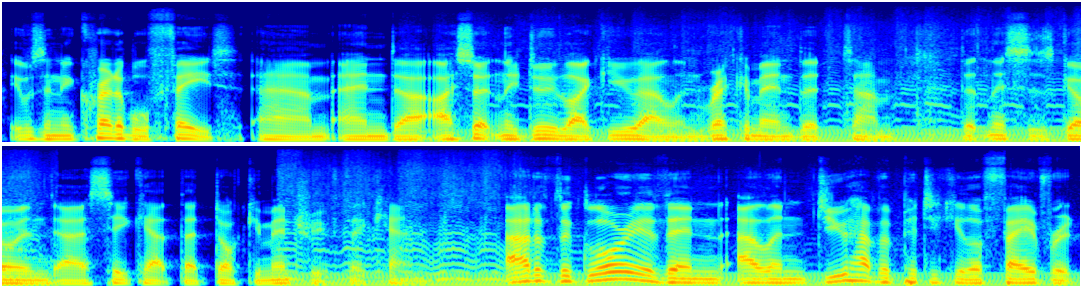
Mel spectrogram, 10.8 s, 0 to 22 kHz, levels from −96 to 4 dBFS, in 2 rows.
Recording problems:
electrical hum; noticeable; from 2 to 5.5 s and from 7 s on; 50 Hz, 15 dB below the speech

